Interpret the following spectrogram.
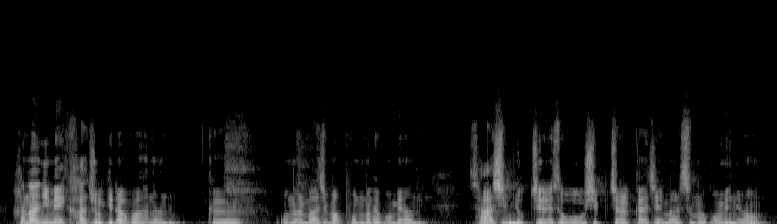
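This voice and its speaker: A man's voice: medium pitch, creaky. A man who pastors a church, preaching a sermon with emphatic lists and rhetorical questions.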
